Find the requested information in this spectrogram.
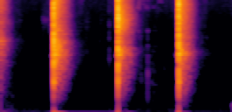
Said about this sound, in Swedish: applåderar och jag blir så glad.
